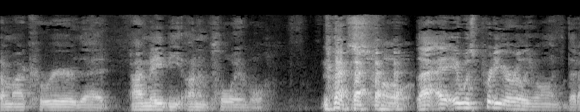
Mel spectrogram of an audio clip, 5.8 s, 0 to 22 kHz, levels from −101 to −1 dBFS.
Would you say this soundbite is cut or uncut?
cut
